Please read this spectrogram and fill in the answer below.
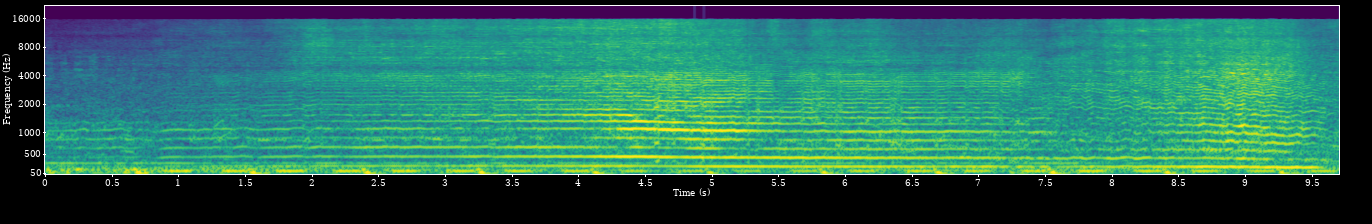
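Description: Small 65cc dirt bike engines buzzing at speed, getting louder about four seconds in as the bikes pass, with the pitch sinking slightly. A low steady beat about twice a second runs underneath.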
